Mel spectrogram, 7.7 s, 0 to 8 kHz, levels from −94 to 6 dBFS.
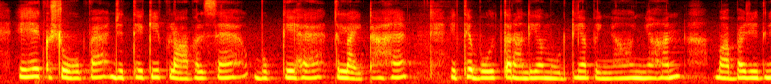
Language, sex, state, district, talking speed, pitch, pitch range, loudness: Punjabi, female, Punjab, Kapurthala, 185 wpm, 235 Hz, 230-250 Hz, -18 LUFS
